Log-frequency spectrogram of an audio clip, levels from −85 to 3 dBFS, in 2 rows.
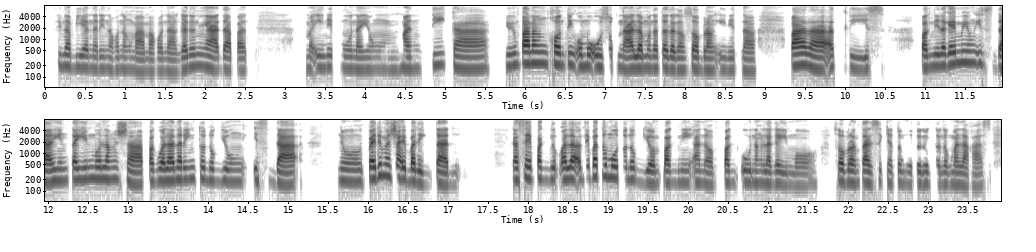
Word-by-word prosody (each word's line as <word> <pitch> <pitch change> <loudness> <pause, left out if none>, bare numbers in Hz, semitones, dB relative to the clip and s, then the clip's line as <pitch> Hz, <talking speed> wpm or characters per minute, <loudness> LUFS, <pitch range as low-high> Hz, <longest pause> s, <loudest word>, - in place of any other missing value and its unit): sinabihan 190 -2 -4
na 175 - -5
rin 175 0 -10
ako 165 0 -10
ng 165 0 -10
mama 150 -1 -4
ko 155 - -7
na 150 -1 -5
gano'n 195 +4 -2
nga, 180 - +5 0.2
dapat 160 0 -5 0.8
mainit 185 0 -7
muna 175 -1 -6
yung 165 0 -10 0.3
mantika, 175 -1 -2 0.2
yung 210 +2 -4
parang 235 0 +7
konting 220 -1 +2
umuusok 195 -1 -3
na 170 -1 +5
alam 175 -1 +4
mo 180 - -7
na 180 - -1
talagang 170 -2 0
sobrang 165 -2 -1
init 160 0 -10
na, 150 -1 -5 0.4
para 205 -5 +7
at - - -44
least 170 -2 -9 0.4
'pag 185 0 +3
nilagay 205 +3 +3
mo 250 - -3
yung 245 -1 -3
isda, 195 -6 +3
hintayin 200 +3 0
mo 215 -1 -2
lang 210 0 0
siya, 170 -6 +2
'pag 185 - +1
wala 195 0 +6
na 205 - +2
ring 210 - -4
tunog 200 -3 -5
yung 185 -1 -7 0.2
isda, 170 -5 +4 0.6
'no? 185 -1 -4
Pwede 220 +4 +5
mo 255 - +2
na - - -3
siyang 210 - +5
ibaliktad 165 -4 +4 0.8
kasi 205 +2 +2
'pag 220 0 +3 0.2
wala 205 +1 +5
di 225 - -9
ba 245 - +6
tumutunog 225 -4 -2
yun 165 -1 -1
'pag 175 0 +2
ni 175 0 -7
ano, 160 -3 -4
'pag 175 -1 0
unang 175 -1 -6
lagay 165 -1 -1
mo, 145 +1 -11 0.2
sobrang 180 -2 0
talsik 170 +1 0
niya, 165 - -6
tumutunog-tunog 160 -2 -8
malakas. 145 -2 -4
180 Hz, 180 wpm, -24 LUFS, 165-205 Hz, 0.8 s, parang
